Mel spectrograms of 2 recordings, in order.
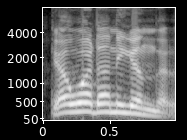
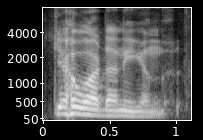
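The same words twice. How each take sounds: First: Higher and louder, leaning on हुआ; louder taunt. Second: Said in the usual way. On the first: Acted. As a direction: push the taunt hard the second time. Repeats the question, pressing harder. (ऊँची, ज़ोरदार ताने भरी आवाज़)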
